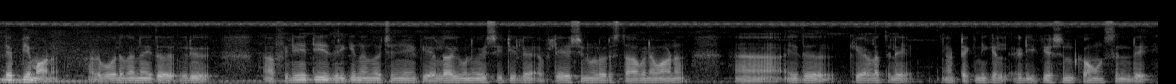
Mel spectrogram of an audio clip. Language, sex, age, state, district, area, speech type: Malayalam, male, 30-45, Kerala, Kottayam, rural, spontaneous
